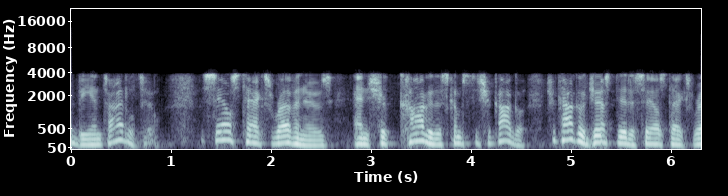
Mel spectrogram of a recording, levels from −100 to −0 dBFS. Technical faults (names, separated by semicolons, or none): iLBC codec; lost iLBC frames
